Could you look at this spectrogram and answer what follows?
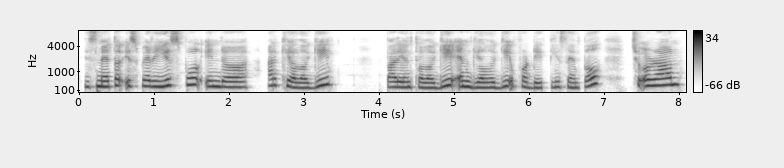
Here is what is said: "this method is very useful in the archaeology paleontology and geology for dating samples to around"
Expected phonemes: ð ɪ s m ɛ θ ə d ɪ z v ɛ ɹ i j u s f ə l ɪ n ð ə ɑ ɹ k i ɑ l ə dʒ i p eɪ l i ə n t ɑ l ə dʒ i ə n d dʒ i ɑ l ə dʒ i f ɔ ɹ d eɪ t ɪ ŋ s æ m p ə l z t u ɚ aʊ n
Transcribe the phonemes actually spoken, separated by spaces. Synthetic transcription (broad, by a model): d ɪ s m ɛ t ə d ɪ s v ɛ ɹ i j u s f ə l ɪ n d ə ɑ ɹ k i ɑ l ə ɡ i p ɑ l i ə n t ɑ l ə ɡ i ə n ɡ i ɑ l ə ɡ i f ɔ ɹ d eɪ t ɪ ŋ s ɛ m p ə l t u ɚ aʊ n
